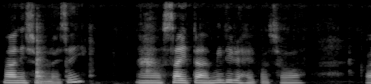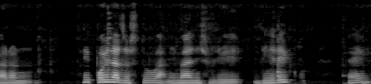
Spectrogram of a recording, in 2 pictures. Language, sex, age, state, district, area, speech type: Nepali, female, 45-60, West Bengal, Jalpaiguri, rural, spontaneous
